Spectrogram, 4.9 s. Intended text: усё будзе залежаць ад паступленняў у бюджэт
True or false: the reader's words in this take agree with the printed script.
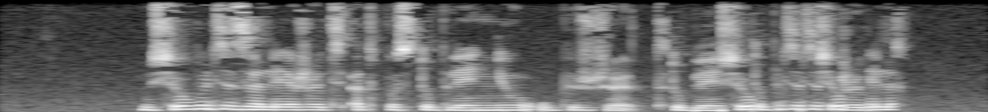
false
